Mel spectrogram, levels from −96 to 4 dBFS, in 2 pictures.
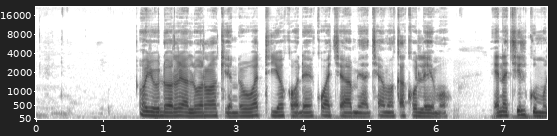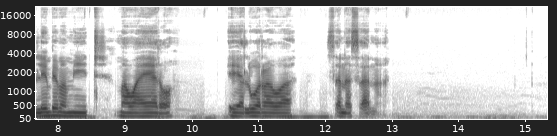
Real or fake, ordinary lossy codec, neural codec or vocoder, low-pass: real; none; none; none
